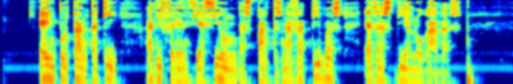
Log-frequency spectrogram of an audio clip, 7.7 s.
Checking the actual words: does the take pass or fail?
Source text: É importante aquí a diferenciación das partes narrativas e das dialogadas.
pass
